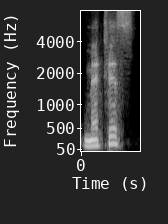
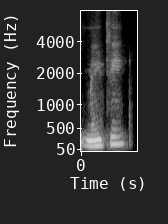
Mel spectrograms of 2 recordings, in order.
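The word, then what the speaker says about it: Métis: term uh phonetically it looks like it's a metis but it's pronounced metis which means uh mixed or mixed blood you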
